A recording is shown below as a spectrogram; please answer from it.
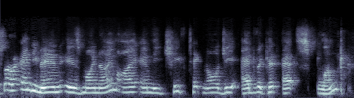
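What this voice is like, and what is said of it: Noticeable foreign accent. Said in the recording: “as you can tell by my accent”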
